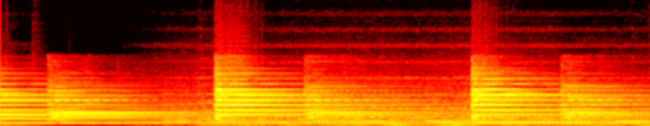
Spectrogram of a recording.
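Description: Bells struck in pairs of two notes, the pair repeating about every two and a half seconds, each stroke ringing on and slowly fading.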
